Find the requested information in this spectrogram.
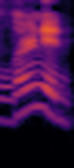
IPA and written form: lɝnəd (learned)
